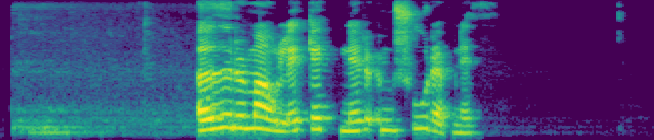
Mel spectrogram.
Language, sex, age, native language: Icelandic, female, 40-49, Icelandic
